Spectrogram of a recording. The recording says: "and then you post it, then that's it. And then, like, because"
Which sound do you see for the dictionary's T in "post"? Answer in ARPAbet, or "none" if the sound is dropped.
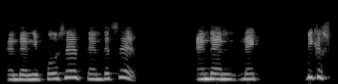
none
